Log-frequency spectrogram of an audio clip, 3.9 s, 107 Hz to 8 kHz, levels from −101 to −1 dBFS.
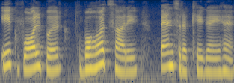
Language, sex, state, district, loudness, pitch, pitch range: Hindi, female, Chandigarh, Chandigarh, -17 LUFS, 220 Hz, 200-245 Hz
